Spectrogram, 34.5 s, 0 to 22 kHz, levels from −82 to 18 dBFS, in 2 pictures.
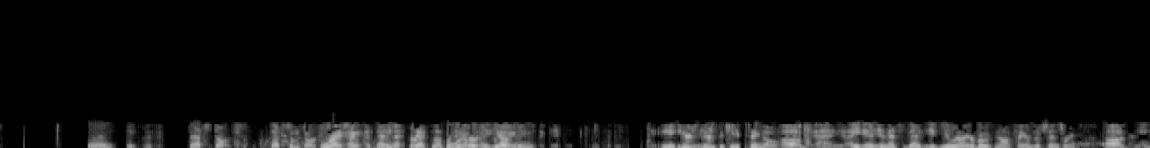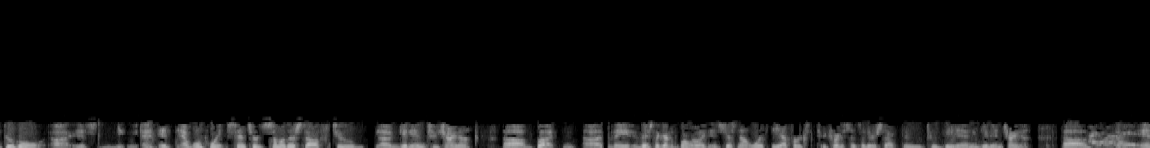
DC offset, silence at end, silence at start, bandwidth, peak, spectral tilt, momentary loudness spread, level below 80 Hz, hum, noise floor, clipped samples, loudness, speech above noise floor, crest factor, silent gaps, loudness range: under 0.1%; 0 s; 1.3 s; 4.1 kHz; 0 dBFS; -10 dB/octave; 13 LU; -58 dBFS; none; -62 dBFS; under 0.1%; -21 LUFS; 40 dB; 22 dB; none; 7 LU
